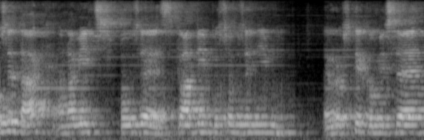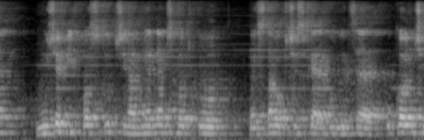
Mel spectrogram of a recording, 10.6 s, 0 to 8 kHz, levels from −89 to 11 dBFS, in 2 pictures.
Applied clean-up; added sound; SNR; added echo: neural separator model SepFormer DNS4.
